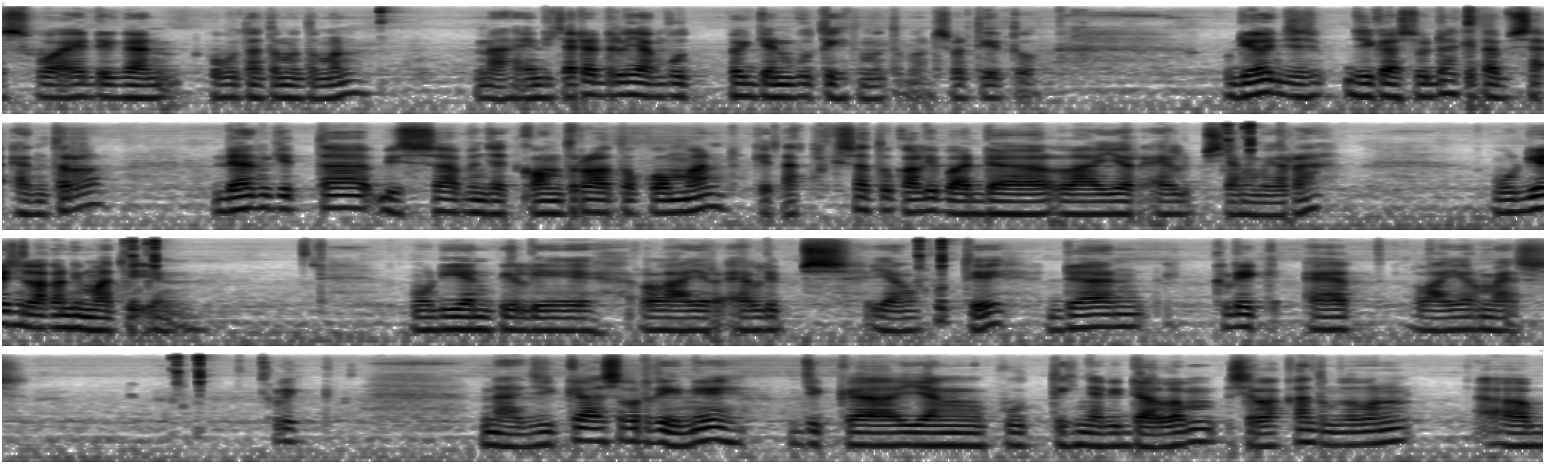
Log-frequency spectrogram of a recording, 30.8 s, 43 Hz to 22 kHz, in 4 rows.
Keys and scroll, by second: 7.4 Return.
